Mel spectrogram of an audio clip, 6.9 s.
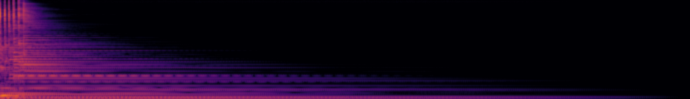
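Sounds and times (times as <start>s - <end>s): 
electric guitar loop with major sweep in G: 0.0s - 4.4s
acoustic guitar loop with major sweep in G: 0.0s - 6.1s.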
